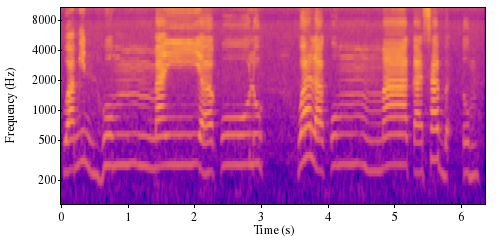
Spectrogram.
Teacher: Yang kedua yakni ada idgam mlain ialah ketika ada mim sukun bertemu dengan huruf mim maka dibacanya idgham yakni memasukkan memasukkan dengan agak berdengung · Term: idgham mlain, idgham mitlain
